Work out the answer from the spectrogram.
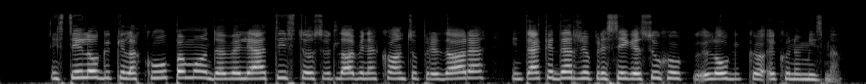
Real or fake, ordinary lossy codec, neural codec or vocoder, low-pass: real; MP3, 96 kbps; none; 10.8 kHz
